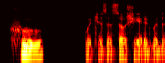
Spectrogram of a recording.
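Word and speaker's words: 呼: associated with the kidneys h-o-o pronounced like who which is associated with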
